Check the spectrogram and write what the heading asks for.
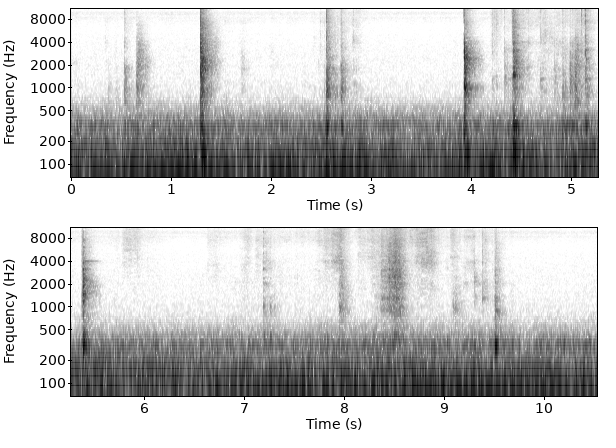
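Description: Scattered light clicks and scrapes of a metal pick prying the round rubber feet off the aluminium underside of an Apple keyboard. A low steady hum runs underneath.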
